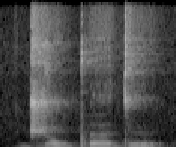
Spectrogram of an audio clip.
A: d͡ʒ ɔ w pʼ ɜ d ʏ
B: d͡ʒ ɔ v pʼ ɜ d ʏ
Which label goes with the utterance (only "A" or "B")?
A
